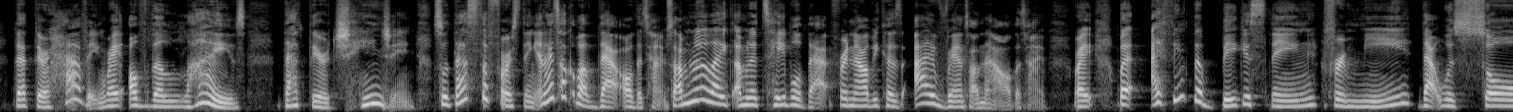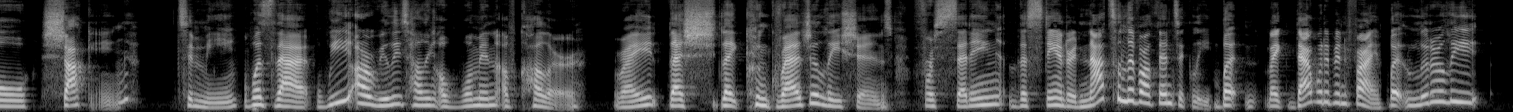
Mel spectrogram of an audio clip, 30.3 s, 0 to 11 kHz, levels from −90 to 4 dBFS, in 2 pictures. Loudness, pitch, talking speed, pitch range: -20 LUFS, 195 Hz, 180 wpm, 170-240 Hz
